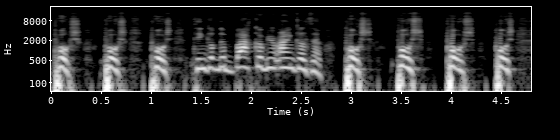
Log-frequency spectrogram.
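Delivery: loud driving coach calls; shouted push. Real, not acted. Spin coach yelling riders through the climb. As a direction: bark each push to the beat.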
